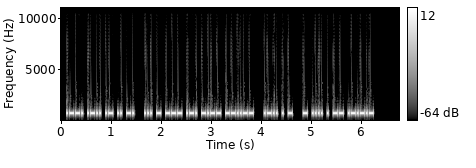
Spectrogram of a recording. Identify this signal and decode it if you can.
Morse code, heard as a keyed tone, about 40 wpm, 700 Hz. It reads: PLAIN STORY, LET THEM.
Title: Sentences from Top 1000 Words - Review Part 2 - 40wpm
